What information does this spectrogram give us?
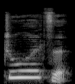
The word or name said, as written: zhuo1zi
